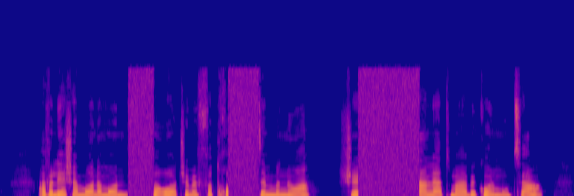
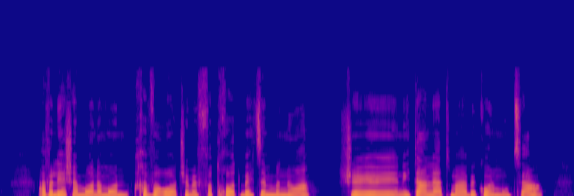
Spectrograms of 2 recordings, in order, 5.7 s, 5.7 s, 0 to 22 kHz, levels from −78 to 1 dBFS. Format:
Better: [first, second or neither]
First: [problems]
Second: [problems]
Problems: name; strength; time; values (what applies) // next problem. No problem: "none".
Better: second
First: audio cutting out; filled with static; at 1.5 s, at 2.5 s and at 3.5 s for 0.5 s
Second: none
